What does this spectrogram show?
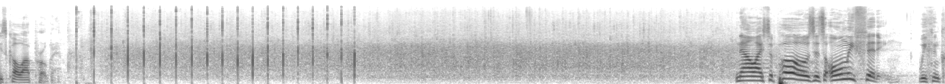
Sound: applause

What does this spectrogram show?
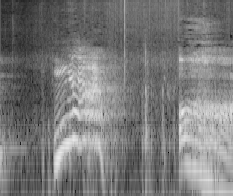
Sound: screams excitedly

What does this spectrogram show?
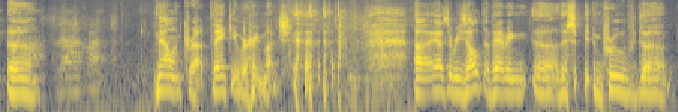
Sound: laughter

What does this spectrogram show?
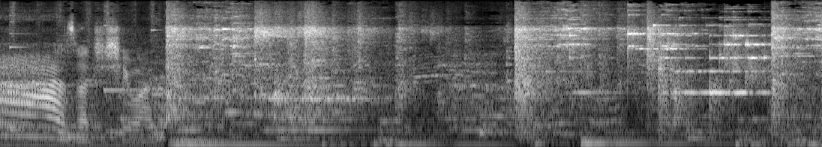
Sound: glasses shattering

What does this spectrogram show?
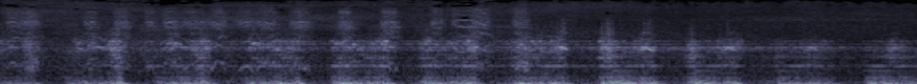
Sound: bird calling

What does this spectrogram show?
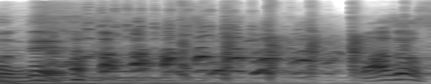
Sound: hahaha

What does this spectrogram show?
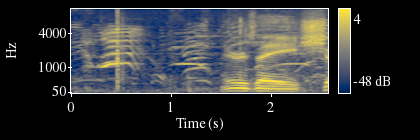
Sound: bat hits ball

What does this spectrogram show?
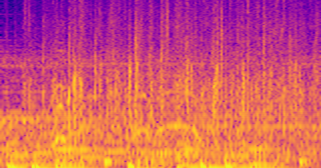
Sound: applause

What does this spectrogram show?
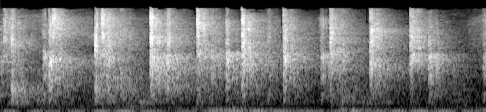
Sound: applause

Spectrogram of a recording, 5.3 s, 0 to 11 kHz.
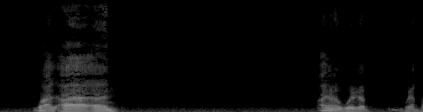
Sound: pauses for 3 seconds

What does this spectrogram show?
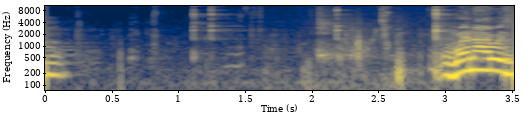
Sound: slurp

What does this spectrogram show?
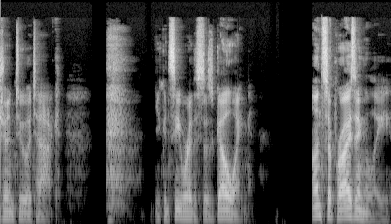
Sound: sigh

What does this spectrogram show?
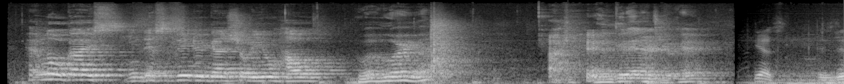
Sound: laughs

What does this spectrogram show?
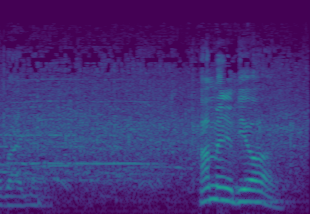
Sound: audience clapping

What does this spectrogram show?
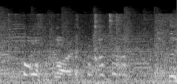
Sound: laughter

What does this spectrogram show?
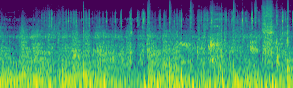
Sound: scorpion growls hungrily

